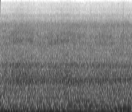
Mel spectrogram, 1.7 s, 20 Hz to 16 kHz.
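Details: Truck hauling manure trailer after radiator repair, almost 2 hours running with no coolant loss; earlier fan noise gone after solder jammed in the fan was removed. Even diesel drone under way with road noise, no rattle or scraping from fan area; normal running.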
